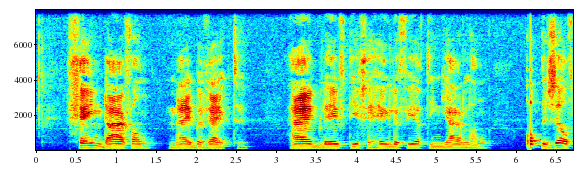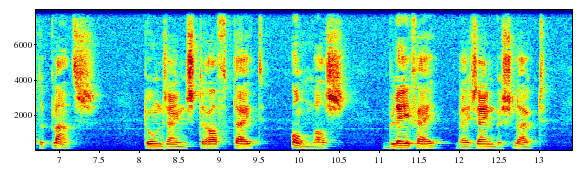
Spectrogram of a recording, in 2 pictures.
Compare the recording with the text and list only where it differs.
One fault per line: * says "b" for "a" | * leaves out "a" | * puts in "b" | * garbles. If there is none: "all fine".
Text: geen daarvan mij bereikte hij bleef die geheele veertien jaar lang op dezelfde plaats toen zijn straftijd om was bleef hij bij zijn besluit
all fine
